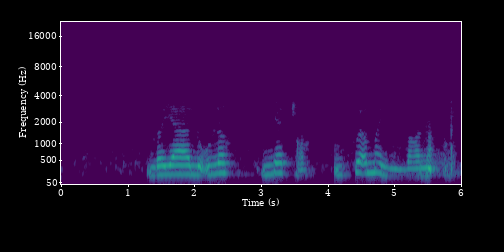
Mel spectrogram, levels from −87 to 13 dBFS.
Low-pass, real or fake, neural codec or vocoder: 3.6 kHz; real; none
